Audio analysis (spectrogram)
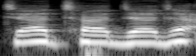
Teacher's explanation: च छ ज झ स्पर्शी संघर्षी कहलाता है क्योंकि यह स्पर्श करके आवाज निकलता है।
